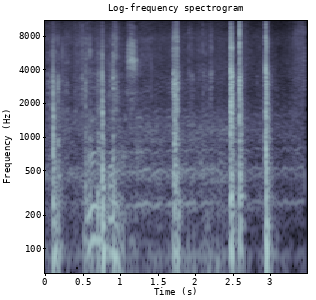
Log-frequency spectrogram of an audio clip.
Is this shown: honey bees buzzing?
yes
